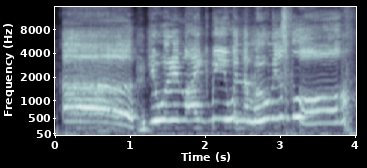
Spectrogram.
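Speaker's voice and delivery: high, slow howling werewolf. Retold or imitated. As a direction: wail like a werewolf. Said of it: "it's like this voice plays".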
